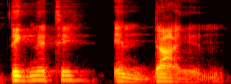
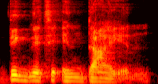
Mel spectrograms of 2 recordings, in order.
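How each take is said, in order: First: "Dignity in Dying" drawn out slowly with a rising tune; slow, rising, sarcastic "Dignity in Dying"; slow ironic repeat. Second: Said in the usual way. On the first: Shown as a demonstration. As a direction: linger on "Dignity in Dying" as if in disbelief.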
